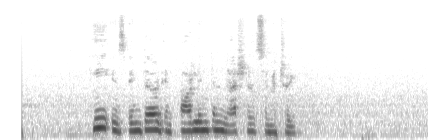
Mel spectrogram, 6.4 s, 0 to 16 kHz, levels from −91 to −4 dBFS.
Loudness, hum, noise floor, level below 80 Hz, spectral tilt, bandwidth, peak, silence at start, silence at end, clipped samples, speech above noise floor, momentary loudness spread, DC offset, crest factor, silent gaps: -38 LUFS; none; -68 dBFS; -70 dBFS; -8.5 dB/octave; 11 kHz; -24 dBFS; 1.4 s; 2 s; under 0.1%; 32 dB; 14 LU; under 0.1%; 16 dB; none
